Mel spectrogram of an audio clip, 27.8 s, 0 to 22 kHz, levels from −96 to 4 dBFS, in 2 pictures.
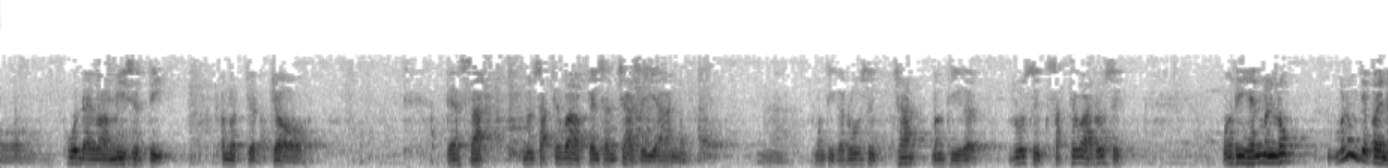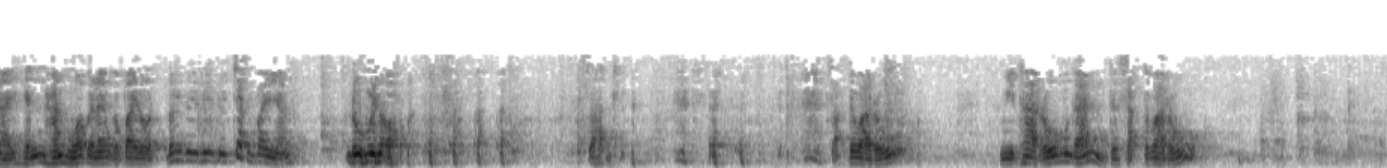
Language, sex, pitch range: Thai, male, 105-135 Hz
